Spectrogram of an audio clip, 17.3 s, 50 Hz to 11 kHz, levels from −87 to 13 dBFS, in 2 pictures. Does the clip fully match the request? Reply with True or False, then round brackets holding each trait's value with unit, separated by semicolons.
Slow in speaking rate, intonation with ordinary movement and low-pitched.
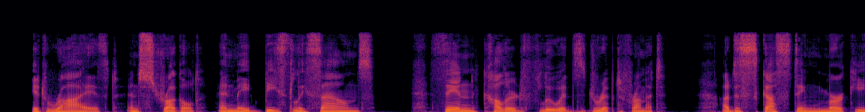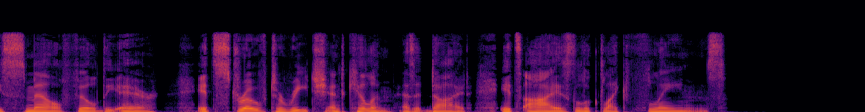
True (125 wpm; 3.4 semitones; 115 Hz)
